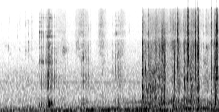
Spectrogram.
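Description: Crunching bites and chewing of crunchy Dorito-like tortilla chips close to the microphone, with a dense run of crunches in the last second.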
